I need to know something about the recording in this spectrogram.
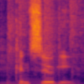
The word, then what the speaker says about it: Kintsugi: Enter Kintsugi. Pronounced kintsugi, named after the Japanese art of turning broken pottery into something beautiful and resilient.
